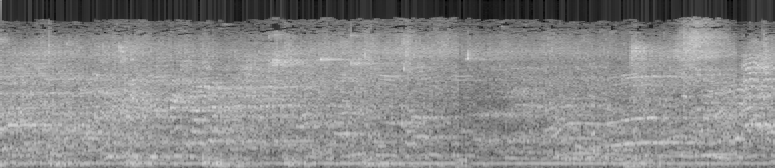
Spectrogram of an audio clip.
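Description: A crowd of children and adults chatters throughout a large echoing gym.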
